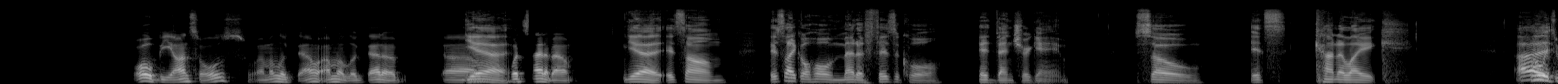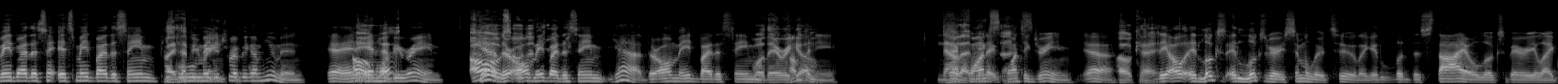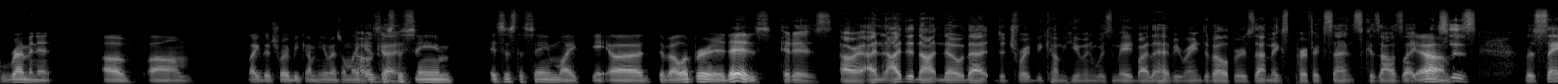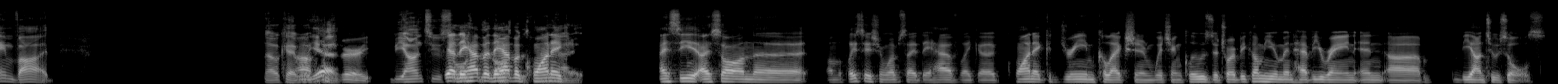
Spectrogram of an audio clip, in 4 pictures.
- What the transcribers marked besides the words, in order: tapping; stressed: "is"
- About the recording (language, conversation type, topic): English, unstructured, Which video games feel as cinematic as your favorite movies, and why did they resonate with you?
- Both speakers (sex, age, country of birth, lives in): male, 18-19, United States, United States; male, 30-34, United States, United States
